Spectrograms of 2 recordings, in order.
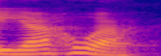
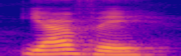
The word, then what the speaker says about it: Yahweh: Aí pronuncia Yahweh, né? Mas a pronúncia é Yahuá. Yahuá. E aí eles também acabam pronunciando aqui como que? Como Yahvé. Por que Yahvé? Porque eles dizem que a letra W, ela aqui está funcionando como a letra V de vaca. Aí eles falam Yahvé e deixam a letra H muda, entendeu?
